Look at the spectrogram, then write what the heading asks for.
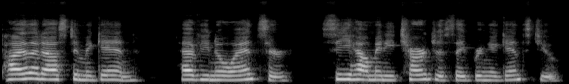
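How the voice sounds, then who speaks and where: A woman's voice: mid-range voice, steady tone, a little slow. A woman reading a scripture narrative aloud as a member of a church.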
